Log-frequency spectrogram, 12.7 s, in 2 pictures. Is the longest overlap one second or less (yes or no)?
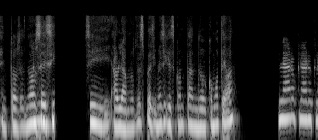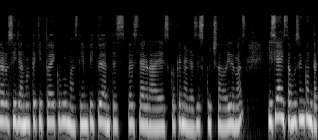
yes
